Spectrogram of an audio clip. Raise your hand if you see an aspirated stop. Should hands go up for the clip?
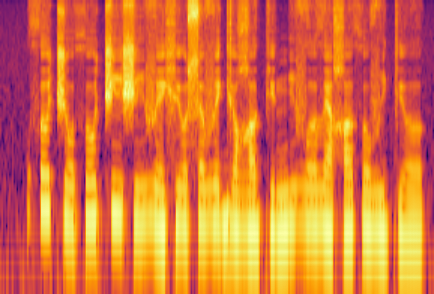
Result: no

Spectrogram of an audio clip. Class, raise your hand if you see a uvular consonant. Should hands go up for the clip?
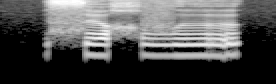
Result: yes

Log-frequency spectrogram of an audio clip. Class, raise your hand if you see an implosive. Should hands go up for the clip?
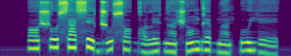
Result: no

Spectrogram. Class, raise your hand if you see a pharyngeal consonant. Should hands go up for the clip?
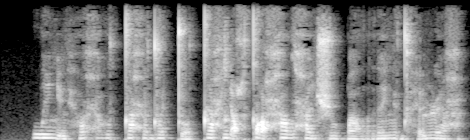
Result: yes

